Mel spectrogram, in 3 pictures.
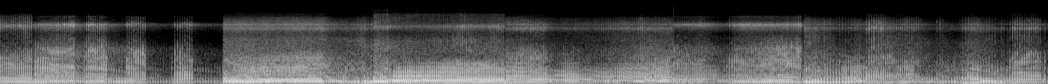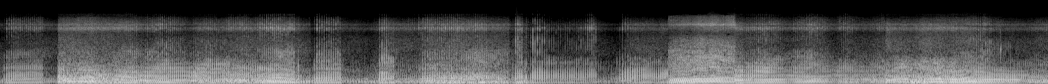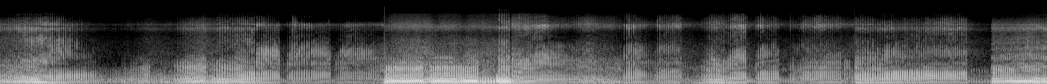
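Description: Sport quads, one of them a Suzuki LTZ 400 fitted with a swapped-in Yamaha Raptor 700 single-cylinder engine, revving hard as they pass close by one after another. The engine pitch rises and falls with the throttle and gear changes, and each pass-by brings a loud surge.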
